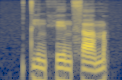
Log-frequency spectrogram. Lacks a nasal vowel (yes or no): yes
